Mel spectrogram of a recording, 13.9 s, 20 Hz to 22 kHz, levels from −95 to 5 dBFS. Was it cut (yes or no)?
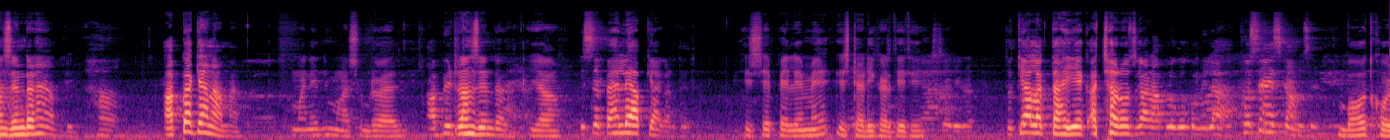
no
